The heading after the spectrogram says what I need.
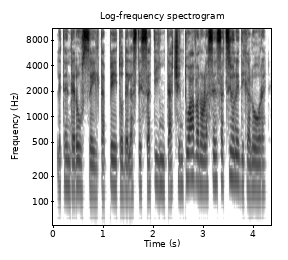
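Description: Low-voiced woman reading a story. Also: brisk, darkish tone, dry recording, clean studio sound. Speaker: narrator. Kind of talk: storybook narration.

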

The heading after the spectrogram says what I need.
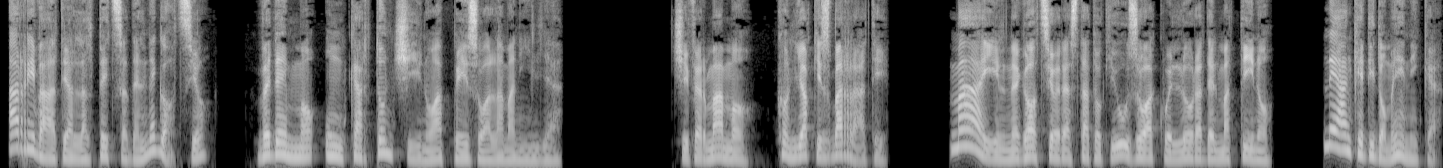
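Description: A man narrating a first-person story for an audiobook, with dramatic, expressive storytelling. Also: mid-range voice, moderate pace, no room sound, studio quality.

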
